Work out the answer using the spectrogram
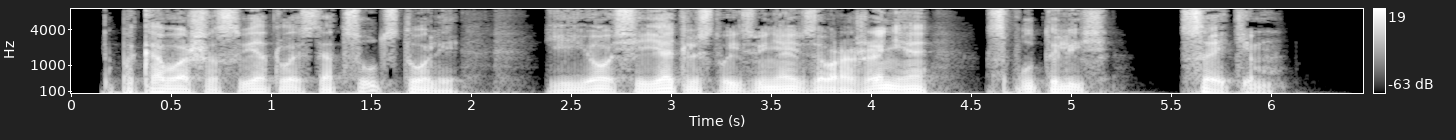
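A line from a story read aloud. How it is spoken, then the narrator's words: Quiet explanation. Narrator (Russian): так же тихонько пояснил мажордом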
